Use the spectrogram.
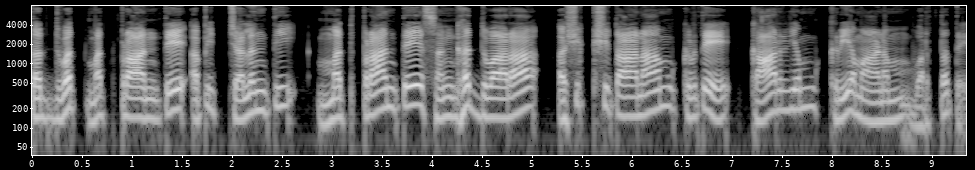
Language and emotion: Sanskrit, neutral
